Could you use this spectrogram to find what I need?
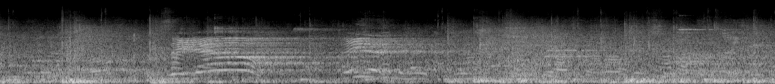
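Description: Sneakers squeak sharply on the floor.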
